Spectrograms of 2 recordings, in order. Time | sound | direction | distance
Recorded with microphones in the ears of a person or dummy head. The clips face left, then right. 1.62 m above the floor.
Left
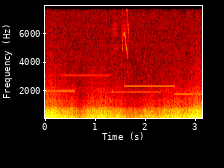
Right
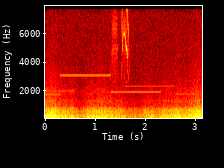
1.3 | a squeak | 65° right (ahead or behind) | ?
